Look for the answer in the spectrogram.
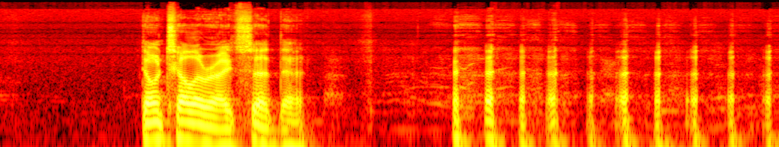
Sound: laughs

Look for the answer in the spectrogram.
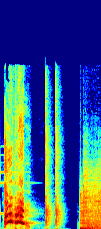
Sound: clap clap

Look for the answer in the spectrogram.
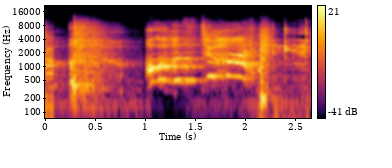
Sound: Liza spits

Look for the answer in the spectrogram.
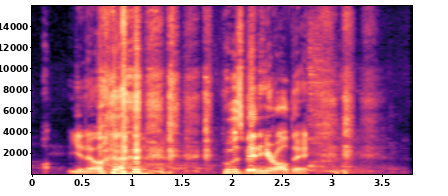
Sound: chuckles; audience laughing

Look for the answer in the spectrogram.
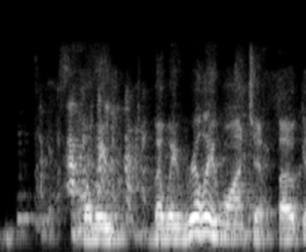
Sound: laughter

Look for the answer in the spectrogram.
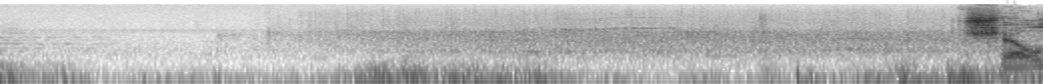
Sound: audience applauding

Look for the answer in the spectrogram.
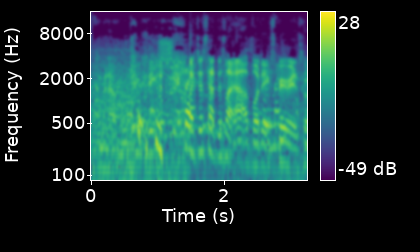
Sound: laughs

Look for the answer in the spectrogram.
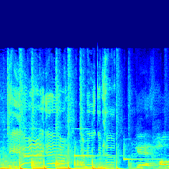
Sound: timer beeping

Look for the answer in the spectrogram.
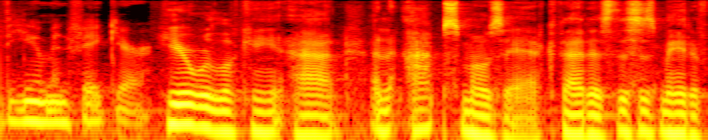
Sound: voiceover

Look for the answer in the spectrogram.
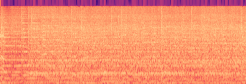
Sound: engine chugging

